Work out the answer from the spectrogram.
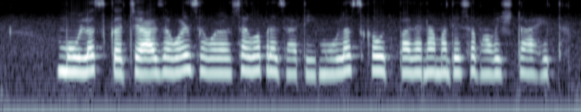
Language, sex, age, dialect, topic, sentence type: Marathi, female, 25-30, Varhadi, agriculture, statement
